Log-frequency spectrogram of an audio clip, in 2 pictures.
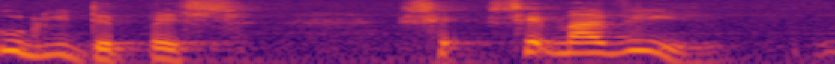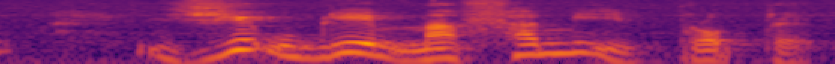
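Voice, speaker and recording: A man's fairly high voice, dark and mellow in tone with vocal fry, very wide pitch swings, a very slow pace and long, frequent pauses. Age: 70s. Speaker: political party founder. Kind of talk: talk show interview.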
